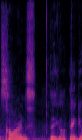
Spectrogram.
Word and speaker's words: Cairns: Carnes.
